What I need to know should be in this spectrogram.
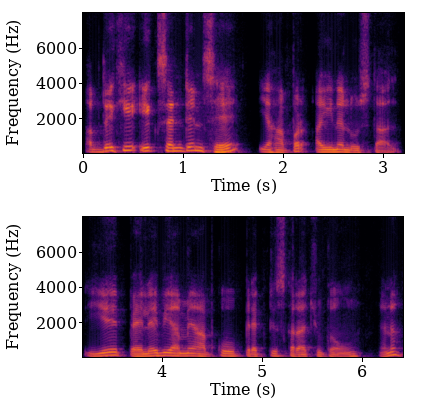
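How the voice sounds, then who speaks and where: Patient man teaching Arabic lessons. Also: mid-range voice. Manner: patient, repeats "ٹھیک ہے؟" checks and slow drawn-out example phrases. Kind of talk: recorded online lesson.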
